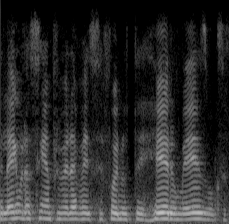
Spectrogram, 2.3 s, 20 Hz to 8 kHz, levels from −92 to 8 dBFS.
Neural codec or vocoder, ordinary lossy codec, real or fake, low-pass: none; Opus, 32 kbps; real; 7.2 kHz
